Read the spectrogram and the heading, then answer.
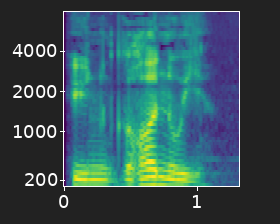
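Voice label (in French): "grenouille", French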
